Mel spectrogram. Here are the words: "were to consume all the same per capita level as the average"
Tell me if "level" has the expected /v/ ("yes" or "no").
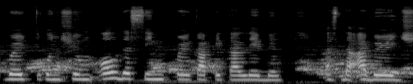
no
